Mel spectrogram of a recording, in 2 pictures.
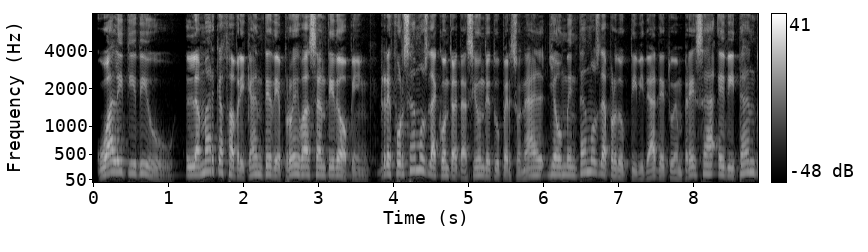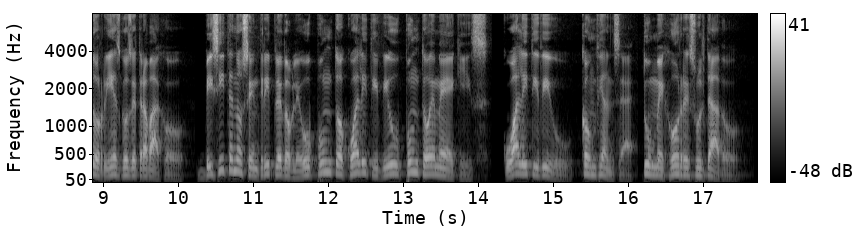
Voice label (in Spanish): LOC VIDEO INSTITUCIONAL Y CORPORATIVO; CLIP QVIEW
